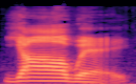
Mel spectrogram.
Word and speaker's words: Yahweh: theodoret following these hints modern scholars believe that the approximate pronunciation was Yahweh unquote although even with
